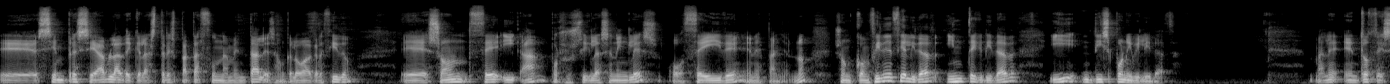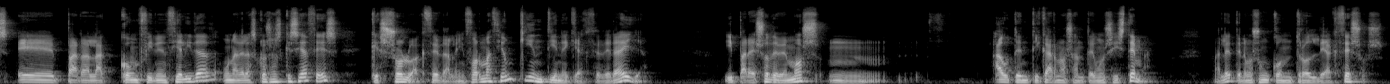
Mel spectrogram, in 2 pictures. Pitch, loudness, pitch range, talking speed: 100 Hz, -21 LUFS, 90-120 Hz, 165 wpm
